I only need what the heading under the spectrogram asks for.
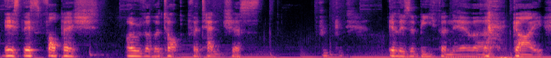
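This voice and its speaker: A man's voice: medium pitch, takes it slowly, long pauses, faint music behind. A man co-hosting a podcast in casual chat about video games, chatty and laughing often between sentences. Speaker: podcast co-host.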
